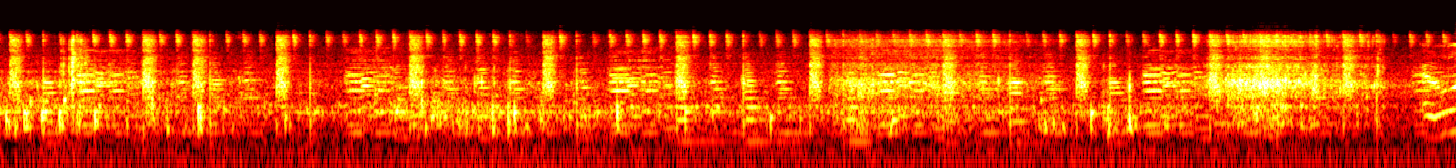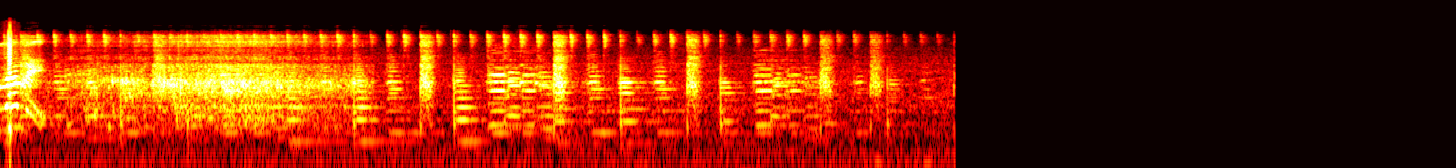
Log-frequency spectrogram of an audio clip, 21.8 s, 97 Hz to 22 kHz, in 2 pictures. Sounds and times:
Music: 0.0s - 18.1s
Speech: 10.6s - 11.4s.

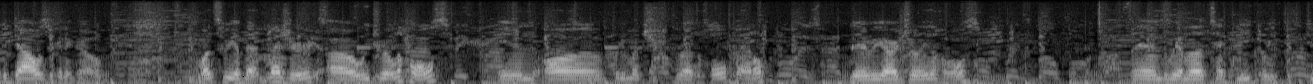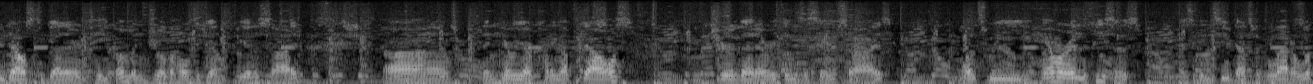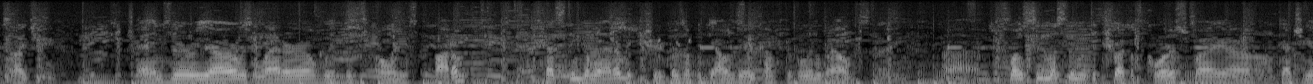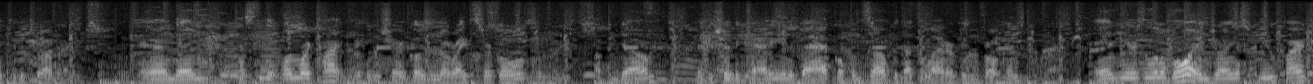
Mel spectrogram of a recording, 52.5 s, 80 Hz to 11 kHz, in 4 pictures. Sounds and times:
Speech: 0.0s - 1.1s, 2.0s - 10.0s, 11.0s - 31.0s, 31.6s - 52.5s
Music: 0.0s - 52.5s.

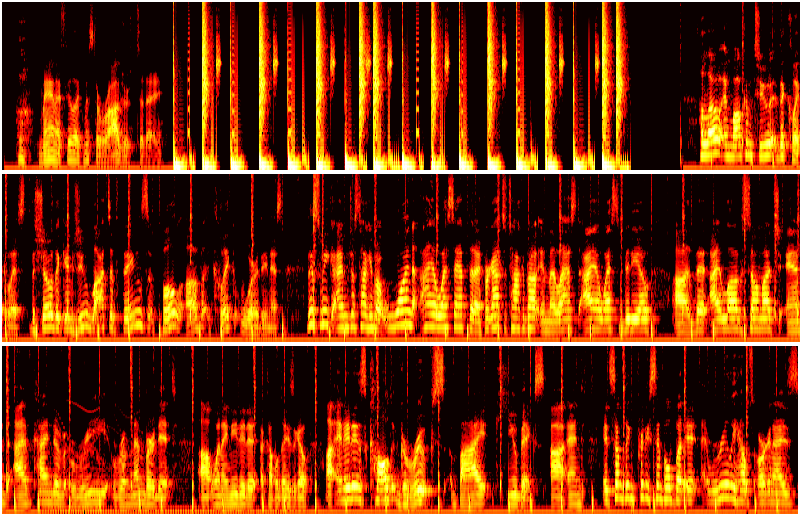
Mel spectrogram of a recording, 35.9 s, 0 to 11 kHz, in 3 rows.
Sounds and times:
Speech: 0.2s - 2.5s, 10.5s - 35.8s
Drum machine: 2.6s - 9.4s, 11.0s - 35.8s.

